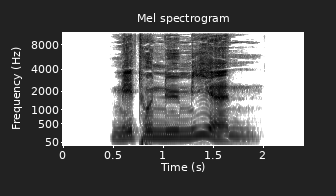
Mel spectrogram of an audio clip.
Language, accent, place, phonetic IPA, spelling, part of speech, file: German, Germany, Berlin, [metonyˈmiːən], Metonymien, noun, De-Metonymien.ogg
- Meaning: plural of Metonymie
